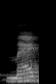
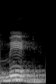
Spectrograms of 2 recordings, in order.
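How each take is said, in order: First: The vowel sounds like the 'a' in cat. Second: The vowel sounds like the 'ay' in day. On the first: The speaker calls it wrong. "मैड नहीं" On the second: The speaker calls it right.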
